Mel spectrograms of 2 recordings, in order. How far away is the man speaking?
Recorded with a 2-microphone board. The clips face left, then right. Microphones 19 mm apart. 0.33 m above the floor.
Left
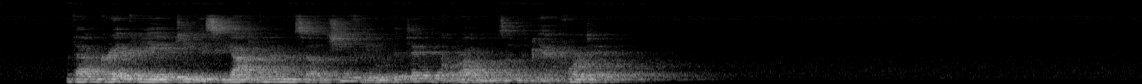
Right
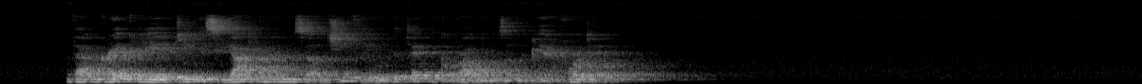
About 1.2 m.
